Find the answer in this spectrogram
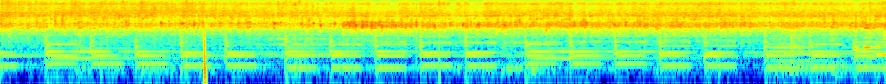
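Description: Cauliflower florets sizzling steadily as they fry in hot refined vegetable oil in a frying pan, with one sharp click about two seconds in. Soft background music plays underneath.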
